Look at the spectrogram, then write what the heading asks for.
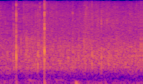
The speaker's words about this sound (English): Oh, let me hear some louder clap, show some excitement.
